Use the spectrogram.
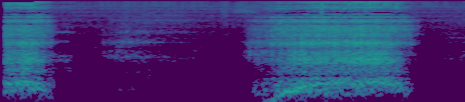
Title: the loudest snore from a kid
